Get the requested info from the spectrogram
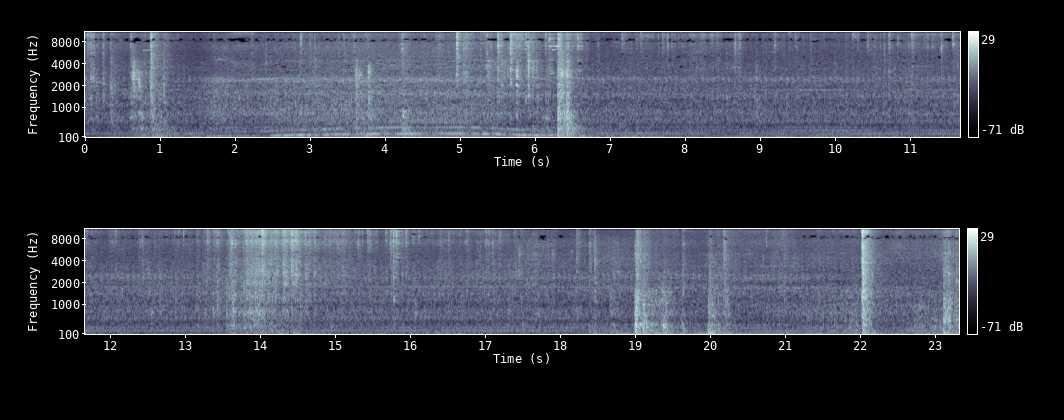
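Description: Mack rear-loading garbage truck's diesel engine runs steadily, revs up and settles back over a few seconds as the packer runs, ending in a loud metal clank about six seconds in. Later, plastic recycling carts knock against the hopper as they are tipped in, with a couple more bangs near the end.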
